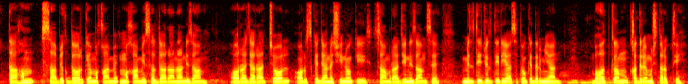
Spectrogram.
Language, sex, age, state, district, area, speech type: Urdu, male, 18-30, Uttar Pradesh, Saharanpur, urban, read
